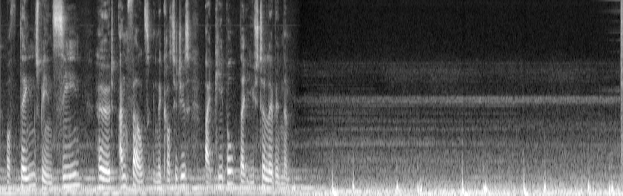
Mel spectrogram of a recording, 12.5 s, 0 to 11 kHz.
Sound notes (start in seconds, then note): 5.8 heartbeating over echoing sounds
